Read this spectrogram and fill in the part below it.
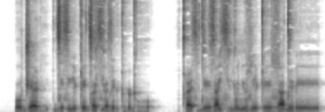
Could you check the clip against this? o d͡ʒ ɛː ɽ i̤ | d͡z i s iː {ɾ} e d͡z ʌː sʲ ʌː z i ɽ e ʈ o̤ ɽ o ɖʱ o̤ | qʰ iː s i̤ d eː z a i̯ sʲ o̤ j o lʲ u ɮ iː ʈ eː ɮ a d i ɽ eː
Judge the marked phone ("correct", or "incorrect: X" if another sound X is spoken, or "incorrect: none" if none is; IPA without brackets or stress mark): incorrect: ʈ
